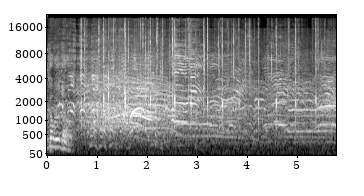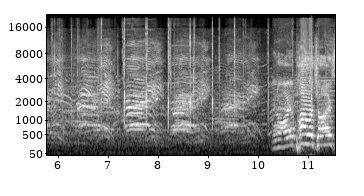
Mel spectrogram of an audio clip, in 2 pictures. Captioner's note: Audience chants: Bernie!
